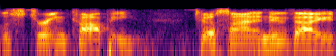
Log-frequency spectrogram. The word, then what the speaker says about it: strcpy: line of code St Str cpy which is pronounced string copy left parentheses and then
